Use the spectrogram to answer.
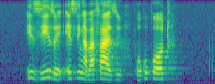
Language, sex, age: Xhosa, female, 30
